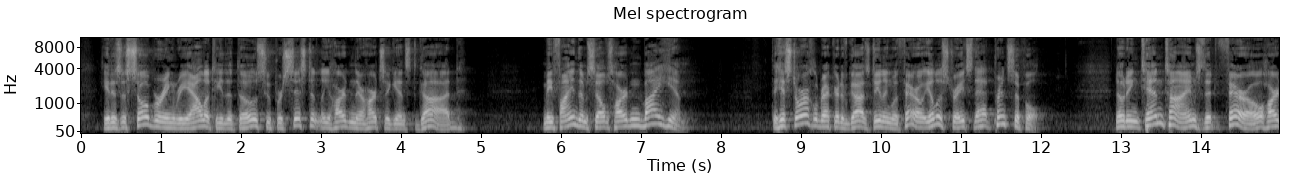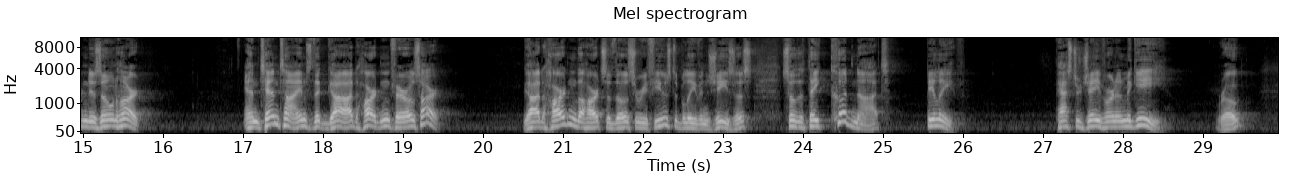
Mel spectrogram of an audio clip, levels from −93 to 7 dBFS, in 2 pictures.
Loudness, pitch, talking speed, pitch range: -28 LUFS, 155 Hz, 140 wpm, 135-175 Hz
